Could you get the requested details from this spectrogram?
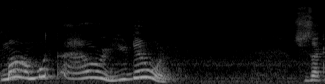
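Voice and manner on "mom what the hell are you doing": higher, outraged cry at mom; shocked outburst. Retold or imitated. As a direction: blurt it out, stunned and angry. Arriving at psychiatric hospital.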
